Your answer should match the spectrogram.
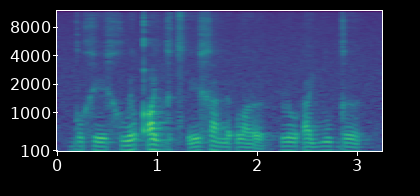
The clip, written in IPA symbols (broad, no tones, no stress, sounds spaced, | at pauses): ɡ o x e x u lʲ qʼ a lʲ ɡ ə t͡sʼ e x a n ɘ ʔ lˠ ə | ɭ o ʔ a ʎ u ɡ ə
